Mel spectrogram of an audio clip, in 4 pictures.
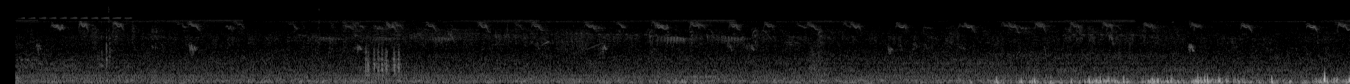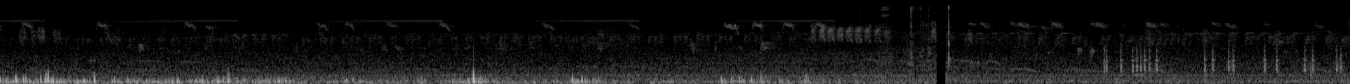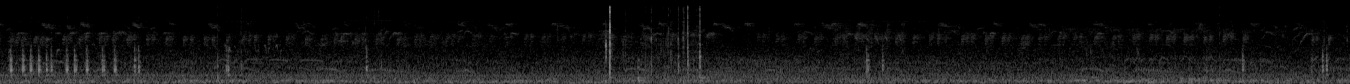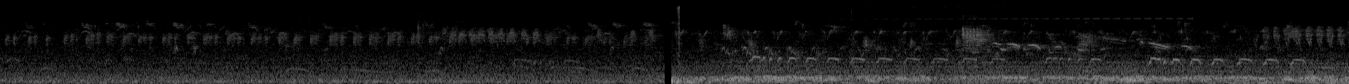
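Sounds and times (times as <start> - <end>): outdoor background noise: 0.2 - 53.9
small birds chirping: 0.2 - 53.9.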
